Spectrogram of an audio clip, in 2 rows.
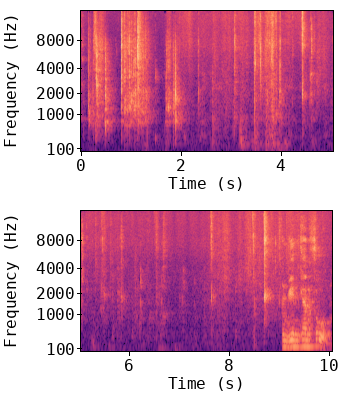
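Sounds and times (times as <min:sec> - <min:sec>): man chewing food: 0:00.0 - 0:09.1.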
